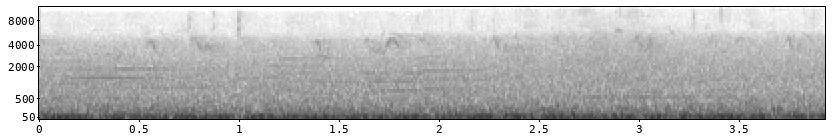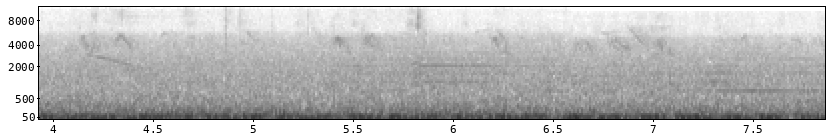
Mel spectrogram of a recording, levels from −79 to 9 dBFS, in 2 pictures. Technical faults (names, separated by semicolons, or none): wrong sample rate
